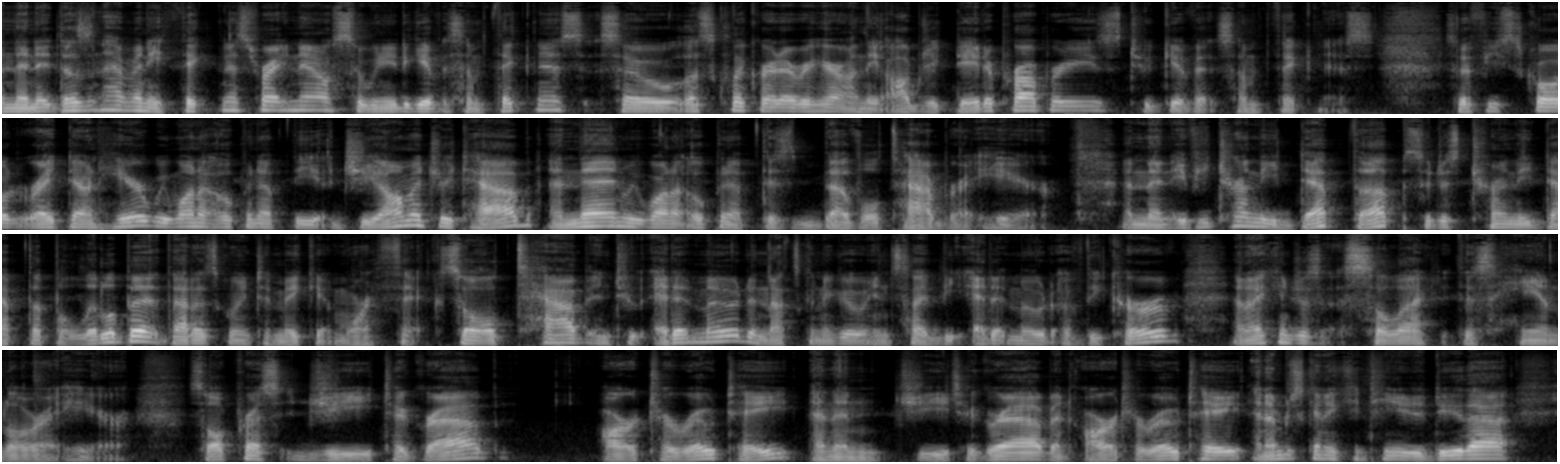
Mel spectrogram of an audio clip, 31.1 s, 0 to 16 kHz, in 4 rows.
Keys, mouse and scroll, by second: 4.2 click, 5.7-6.8 drag, 6.8-8.8 scroll down 2, 8.8 click, 9.7 scroll down 3, 11.6 click, 12.6 scroll down 2, 13.8-17.4 drag, 17.4 middle click, 17.7 Tab, 18.0 Tab, 18.7 a, 21.8 right click, 23.4 shift+middle click, 24.4 g, 27.3 shift+middle click, 27.6 r, 29.1 middle click, 29.9 g, 30.4 middle click.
